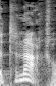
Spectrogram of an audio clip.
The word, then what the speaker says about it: Tanakh: The Tanakh, that's how they would pronounce it in Israel today. If you visited Israel, they would say their Bible is the Tanakh.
